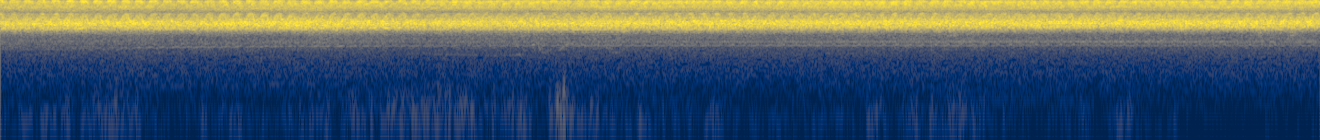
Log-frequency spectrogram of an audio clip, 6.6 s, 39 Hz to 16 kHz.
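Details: Many large brown cicadas on a zelkova tree on 3 August 2010 fill the air with a steady, sizzling high-pitched buzz like oil frying, with a strong sea breeze.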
